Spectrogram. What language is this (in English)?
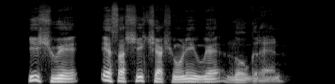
Kullu Pahari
